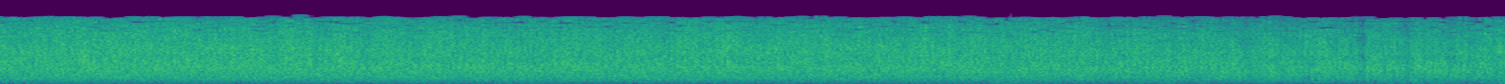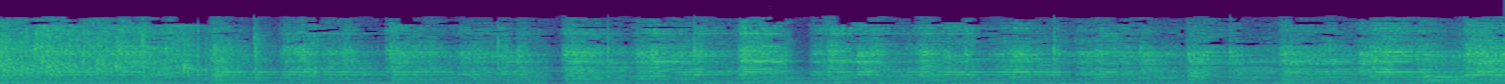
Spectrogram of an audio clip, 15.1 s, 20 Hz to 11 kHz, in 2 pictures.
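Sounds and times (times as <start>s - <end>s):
audience applauding: 0.0s - 9.3s
acoustic guitar: 7.4s - 15.0s
double bass: 7.6s - 15.0s.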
